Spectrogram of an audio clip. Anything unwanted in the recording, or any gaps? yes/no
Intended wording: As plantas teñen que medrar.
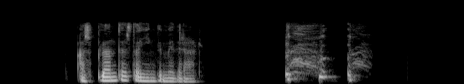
yes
